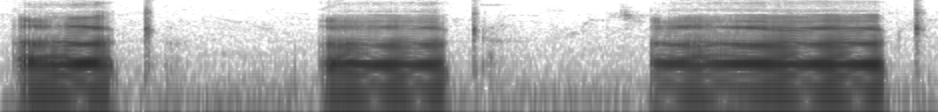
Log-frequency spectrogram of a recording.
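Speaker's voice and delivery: "Uck" low and drawn out, crisp K at the end; emphasized final K. Shown as a demonstration. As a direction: hold "Uck" on a low note and click the K. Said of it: "emphasize that K sound".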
